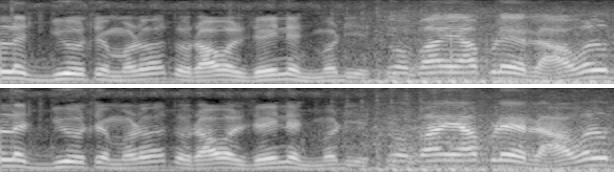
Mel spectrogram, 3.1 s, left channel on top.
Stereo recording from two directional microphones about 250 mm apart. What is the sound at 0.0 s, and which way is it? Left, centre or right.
Speech, centre.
